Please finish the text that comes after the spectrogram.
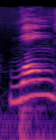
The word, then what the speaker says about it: won't: Won't look down. Lưu ý nhá, từ này là âm ơ u, vậy mình đọc là won't.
